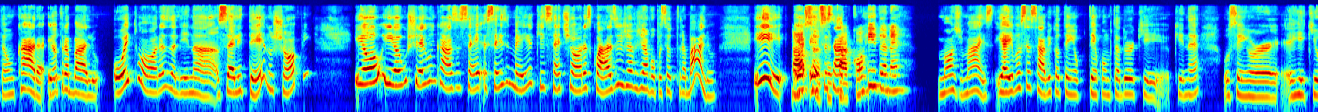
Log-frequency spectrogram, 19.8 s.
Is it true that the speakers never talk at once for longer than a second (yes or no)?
yes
